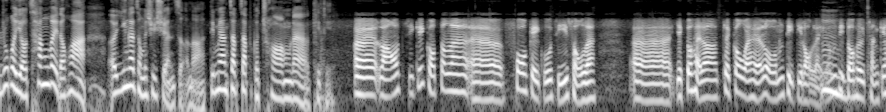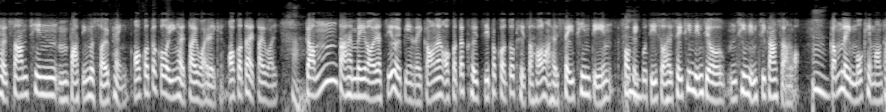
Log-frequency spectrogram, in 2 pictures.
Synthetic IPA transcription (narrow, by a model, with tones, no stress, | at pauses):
ɻuː˨˥kwɔ˨˩jo˨˩ʊt͡sʰa˥ŋwe˥˩ɪd̪ə˨xwa˥˩ʔə̰˧i˥ŋka˥t͡sə˨˩nmə˧t͡ɕʰy˥˩ɕɥɛ̰˨˩nt͡sɤ̰˧˥nə̰˧t̪i˨˥m˦jɑ˥˧ŋt͡sɐ˥p̚t͡sɐ˥p̚ɡə˧ʈ͡ʂʰɔ˧ŋlə˧kʰi˥˩t̪ʰḭ˨˩ | ʔɛː˨˩la˨˩ŋɔː˨˧t͡siː˨˩ke˨˥jkɔː˧k̚t̪ɐ˥k̚lɛ˥ɛː˨˩fɔː˥ke˨jkuː˨˥t͡siː˨˥so˧wlɛː˥ʔɛː˨˩jɪ˨k̚t̪o˥ɦɐ˨˩jlaː˥t͡sɛː˥˩ko˥wɐ˧˥jhɐ˨jɐ˥lo˨˩wkɐ˨˦mt̪iː˨t̪̚ːiː˧t̚lɔ̰ː˨k̚le˨˩jkɐ˥˦mt̪iː˨t̪̚t̪o˧ɦɵ˧t͡sʰɐ˨˩nkɪ˥ŋhsaː˥mt͡sʰiː˥nm̩ː˨˧˦paː˧k̚t̪iː˨˥mkɛː˧sɵ˨˥ɥpʰɪ˨˩ŋŋɔː˨˧kɔː˧k̚t̪ɐ˥kːɔː˨˧˥kɔ˧iː˧˥kɪ˥ŋhɐ˨˩jt̪ɐ˥jwɐ̰˨˥jle˨˩jkɛː˧ŋɔː˨˧kɔː˧kt̪ɐ˥hɐ˨jt̪ɐ˥jwɐ˨˥jkɐ˨˥mt̪aː˨nhɐ˨jme˨jlɔː˨˩jɐ˨t̚t͡siː˨˥lɵ˨˧piː˨˩nle˨˩jkɔː˨˥ŋlɛː˥ŋɔ˨˧kɔː˧k̚t̪ɐ˥kʰɵ˨˧ɥt͡siː˨˧˥pɐ˥t̚kʷːɔː˧t̪o˥wkʰe˨˩sɐ˨t̚ɦɔː˨˥lɐ˨˩ŋɦɐ˨jse˧jt͡sʰiː˥nt̪iː˨˥mfɔː˥ke˨jkuː˨˥t͡siː˨˥so˧whɐ˨jse˧jt͡sʰiː˥nt̪iː˨˥mt͡si˧d̪o˨˧m̩˨˧t͡sʰiː˥nt̪iː˨˥mt͡siː˥kaː˥nsœ̰ː˨˧˥ŋlɔ̰ː˨˩kkːɐ˨˥mle˨˧m̩˨˩ho˨˥wkʰe˨˩jmɔː˨˧ŋt̪ʰ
